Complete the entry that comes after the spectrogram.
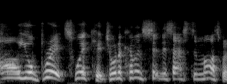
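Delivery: high, fast eager salesman. Retold or imitated. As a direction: pitch it up like a keen car dealer. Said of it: "And the guy's like".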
